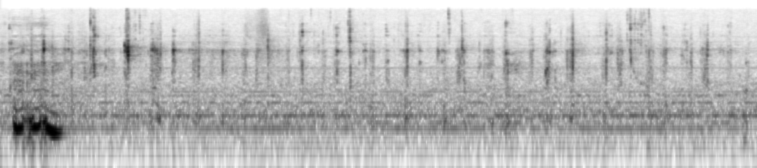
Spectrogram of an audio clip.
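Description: Close-up chewing and wet mouth sounds of someone eating seafood boil by hand, with a brief hummed "mm" at the start and many small scattered clicks and smacks after, over a faint steady hum.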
